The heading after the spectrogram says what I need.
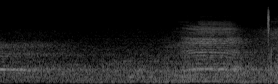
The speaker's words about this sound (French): nous sommes en compagnie euh, des moutons et des agneaux.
